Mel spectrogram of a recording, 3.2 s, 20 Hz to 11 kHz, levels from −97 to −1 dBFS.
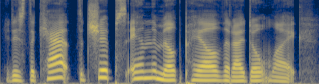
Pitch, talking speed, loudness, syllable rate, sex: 200 Hz, 265 wpm, -16 LUFS, 4.8 syllables/s, female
